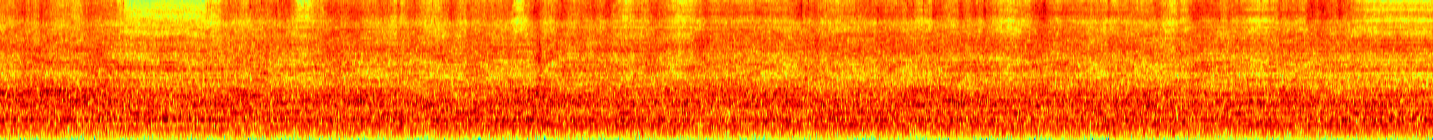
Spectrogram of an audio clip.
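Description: A home coffee bean cooler pulls air down through a batch of freshly roasted whole beans. Its loud, steady, vacuum-like roar holds unbroken throughout, with faint rustling of the beans beneath it.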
